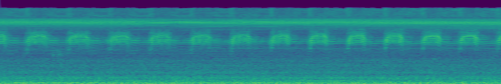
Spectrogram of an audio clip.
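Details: Regular pulsing cicada song that never quite completes: about thirteen arched, buzzy notes, evenly spaced around two per second, with a steady high insect drone and low rumbling noise underneath.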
